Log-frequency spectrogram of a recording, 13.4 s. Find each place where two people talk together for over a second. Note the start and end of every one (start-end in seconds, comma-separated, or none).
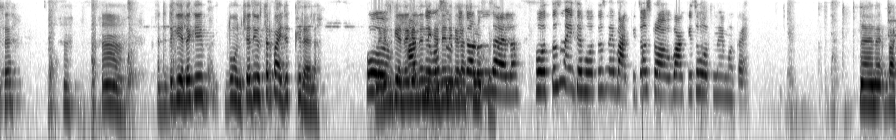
6.2-7.4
